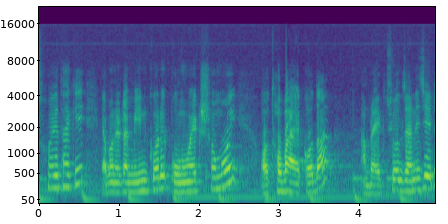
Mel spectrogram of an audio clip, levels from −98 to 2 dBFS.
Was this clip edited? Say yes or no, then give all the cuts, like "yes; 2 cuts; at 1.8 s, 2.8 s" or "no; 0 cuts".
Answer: no; 0 cuts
